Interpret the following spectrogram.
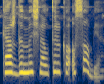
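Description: Woman voicing a self-important storybook gander, highish. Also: expressive, measured pace, creaky, dark tone, no echo, heavily acted. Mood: contrite. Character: self-important male goose with long neck.

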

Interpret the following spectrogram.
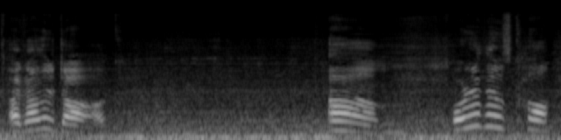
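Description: A woman's voice: fairly high pitch, very animated, slow pace, over music. A young woman, chatting and giggling as she vlogs into a phone held at arm's length inside a car at night. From Texas. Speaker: vlogger. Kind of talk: casual chat. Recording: car noise behind.

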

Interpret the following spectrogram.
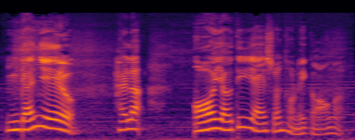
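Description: A caring, firm singing teacher played by a woman in a Cantonese radio drama, Hong Kong accent. Her intonation is very lively and she speaks earnestly, over faint music. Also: mid-range voice, moderate pace, natural voice. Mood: composed, helpful. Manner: earnest, admonishing.

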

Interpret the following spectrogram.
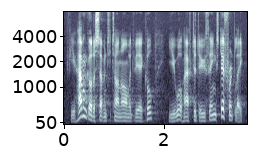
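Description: A man's voice: fairly low pitch, lively intonation, rapid-fire. Dry man at a lectern. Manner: dry, matter-of-fact, with asides to the audience. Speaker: conference speaker. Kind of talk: conference talk at a lectern. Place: lecture hall stage. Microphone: lectern microphone.

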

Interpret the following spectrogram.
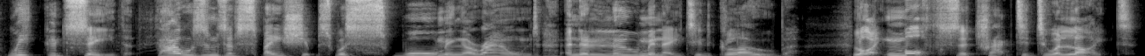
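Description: A man voicing an excitable, loving, dramatic space dog who narrates a children's story with theatrical enthusiasm. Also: high-pitched, takes it slowly, exaggerated voice. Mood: wondering.

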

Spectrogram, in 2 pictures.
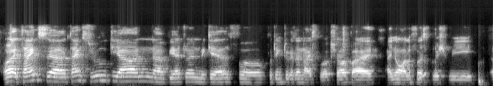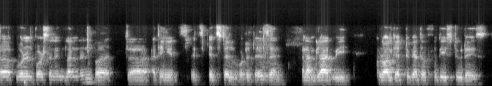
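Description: A hoarse, unwell man giving an academic lecture over a video call, halting with many fillers and repeated words. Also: mid-range voice, flat delivery, mellow, lo-fi sound. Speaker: plenary speaker.

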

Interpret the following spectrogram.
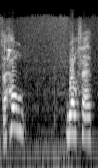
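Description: A woman's voice: medium pitch, a little slow, a little mellow, poor audio. Firm, opinionated woman. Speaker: interviewee. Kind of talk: documentary interview. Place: room at home. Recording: old VHS tape with faint hiss.

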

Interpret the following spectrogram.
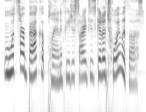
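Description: Female part-elf adventurer played by an actress, fantasy audio drama, anxious doubter, high voice over faint music. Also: expressive, a little fast, darkish tone, dry recording. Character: anxious, skeptical part-elf woman messenger.

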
